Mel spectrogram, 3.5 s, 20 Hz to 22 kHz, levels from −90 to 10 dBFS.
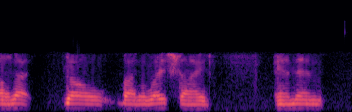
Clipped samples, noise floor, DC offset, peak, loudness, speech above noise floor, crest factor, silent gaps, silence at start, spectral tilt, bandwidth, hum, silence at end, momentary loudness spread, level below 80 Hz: under 0.1%; -60 dBFS; under 0.1%; -12 dBFS; -30 LUFS; 31 dB; 18 dB; none; 0 s; -7 dB/octave; 3.9 kHz; none; 0.3 s; 8 LU; -82 dBFS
